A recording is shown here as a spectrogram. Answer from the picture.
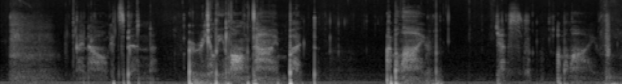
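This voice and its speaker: A woman whispers at a very slow pace, with long, frequent pauses and noticeable background noise. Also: big swings in loudness. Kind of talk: ASMR whisper ramble update; casual talk to camera. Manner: whispered, soft-spoken.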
